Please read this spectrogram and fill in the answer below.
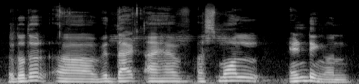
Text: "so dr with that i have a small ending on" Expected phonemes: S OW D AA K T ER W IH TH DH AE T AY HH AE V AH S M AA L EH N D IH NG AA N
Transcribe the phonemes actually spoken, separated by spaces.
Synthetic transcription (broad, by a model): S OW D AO T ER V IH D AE T AY HH AE V AH S M AA L EH N D IH NG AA N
